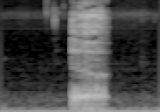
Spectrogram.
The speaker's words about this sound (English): Excuse me. And burp. I burped on cue. No, I didn't have that set up.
